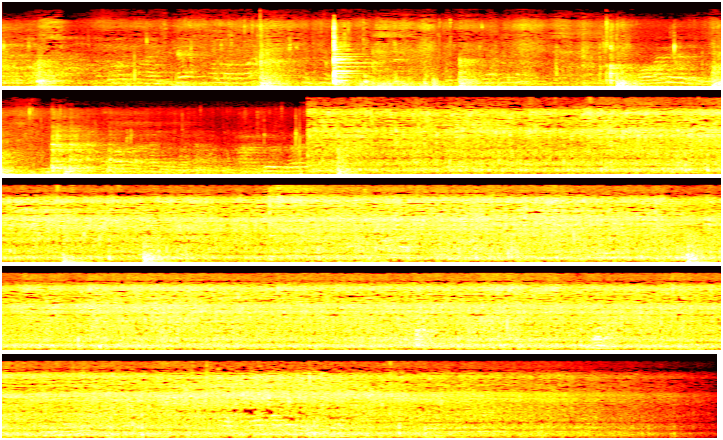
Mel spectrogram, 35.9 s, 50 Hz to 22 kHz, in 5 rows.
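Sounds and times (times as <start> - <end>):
chicken deep-frying in oil: 10.2 - 35.9.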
